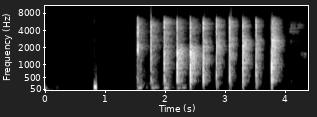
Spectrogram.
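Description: One person clapping, about eleven claps at a steady four or five a second, starting about a second and a half in. A single soft knock comes about a second in.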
